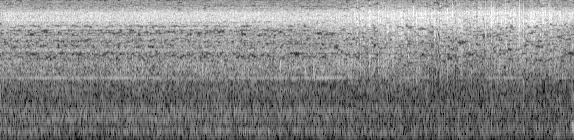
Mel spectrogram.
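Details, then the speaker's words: Water pump after a repair for weak, trickling output: steady pump whir with a full rush of water instead of a trickle, the sound clearly changed; normal running. "oke suaranya jenis suaranya juga sudah beda ya ini terdengar air keluar"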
